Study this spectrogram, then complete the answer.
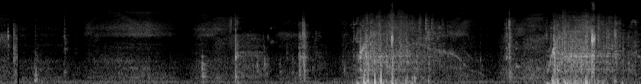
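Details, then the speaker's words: Craftsman 2800 PSI pressure washer, Briggs & Stratton 163cc, barely used then stored, starter fluid sprayed: irregular pull-cord bursts, cranking rattles, never catches; no-start, on/off switch found likely off. "That is not great at all."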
